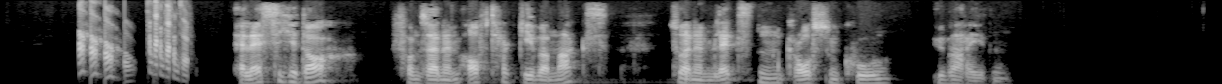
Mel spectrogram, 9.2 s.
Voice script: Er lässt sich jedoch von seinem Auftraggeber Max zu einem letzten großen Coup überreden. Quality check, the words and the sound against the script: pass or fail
fail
